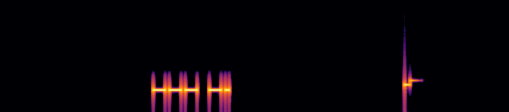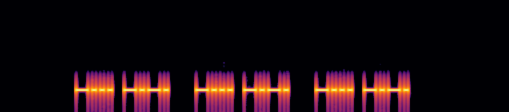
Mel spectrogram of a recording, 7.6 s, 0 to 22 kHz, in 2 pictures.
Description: Morse code, heard as a keyed tone, about 38 wpm, 700 Hz. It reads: ON BC BC BC
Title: Canadian Provinces and Territories - Repeated 3x - 40wpm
